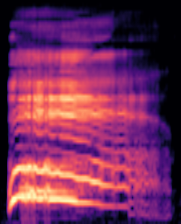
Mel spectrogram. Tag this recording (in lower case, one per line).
screaming
human voice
